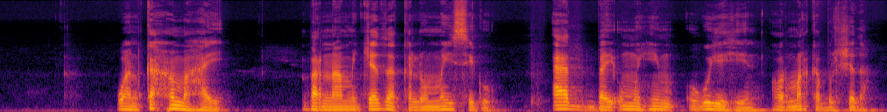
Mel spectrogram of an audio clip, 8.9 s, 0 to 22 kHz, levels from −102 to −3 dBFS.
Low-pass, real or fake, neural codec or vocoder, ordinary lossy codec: none; real; none; none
